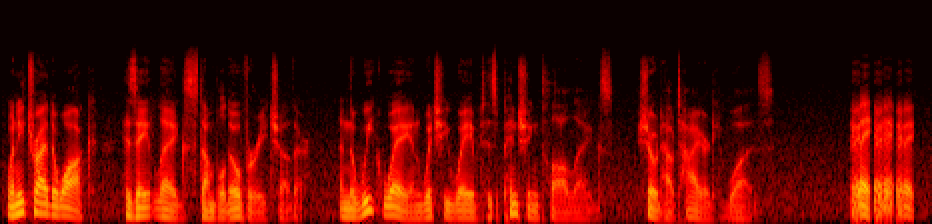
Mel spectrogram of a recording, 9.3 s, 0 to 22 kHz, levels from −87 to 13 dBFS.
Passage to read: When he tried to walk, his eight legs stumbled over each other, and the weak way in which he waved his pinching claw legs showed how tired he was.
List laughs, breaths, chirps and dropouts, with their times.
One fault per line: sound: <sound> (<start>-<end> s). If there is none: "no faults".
sound: laugh (8.5-9.1 s)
